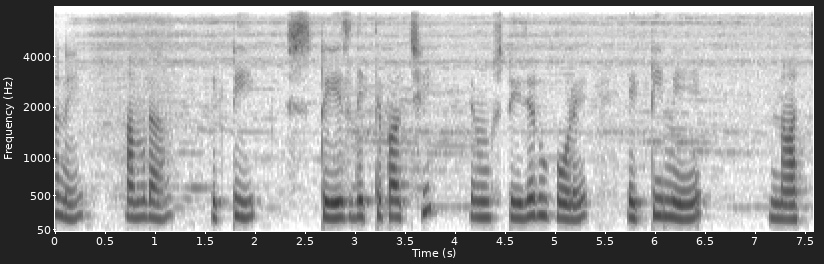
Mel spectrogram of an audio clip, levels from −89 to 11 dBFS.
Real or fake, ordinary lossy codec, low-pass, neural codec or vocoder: real; none; 7.2 kHz; none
